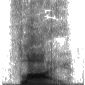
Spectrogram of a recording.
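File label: "fly", British English; gcompris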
